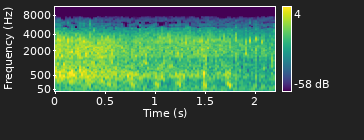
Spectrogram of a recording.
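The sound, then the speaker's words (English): A steady, fairly loud rush of water pours continuously into a well to drown a masked man in a Lone Ranger radio drama, with a faint, regular gurgling pulse underneath and no voices. “It is a shame to drown a man with a mask on. Turn the water into the well.”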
